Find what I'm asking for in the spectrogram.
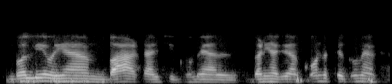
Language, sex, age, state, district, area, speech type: Maithili, male, 18-30, Bihar, Begusarai, rural, conversation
